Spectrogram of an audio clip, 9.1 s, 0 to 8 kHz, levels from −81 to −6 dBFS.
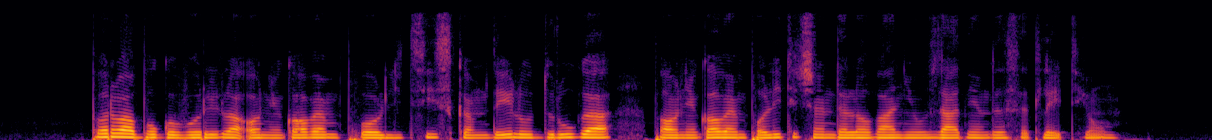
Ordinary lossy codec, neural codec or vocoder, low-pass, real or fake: MP3, 48 kbps; vocoder, 22.05 kHz, 80 mel bands, Vocos; 7.2 kHz; fake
